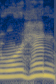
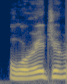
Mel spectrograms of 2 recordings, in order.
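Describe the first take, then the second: First: "origin" said higher, as Spanish "orihen"; Spanish-style pronunciation. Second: Said in the usual way. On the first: Shown as a demonstration. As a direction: say "origin" with an h sound for the g. Word repeated in Spanish-sounding way.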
